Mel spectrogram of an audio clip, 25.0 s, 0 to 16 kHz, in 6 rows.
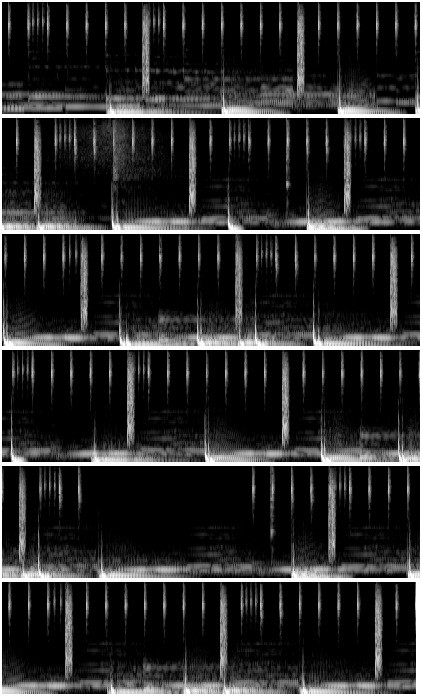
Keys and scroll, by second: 7.6 ctrl+j, 19.0 space, 19.9 space.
